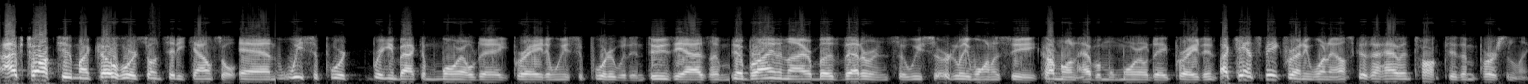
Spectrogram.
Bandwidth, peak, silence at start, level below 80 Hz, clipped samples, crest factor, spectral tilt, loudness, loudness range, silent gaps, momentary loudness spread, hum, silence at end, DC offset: 16 kHz; 0 dBFS; 0 s; -54 dBFS; 0.2%; 14 dB; -3.5 dB/octave; -13 LUFS; 2 LU; none; 9 LU; none; 0 s; under 0.1%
